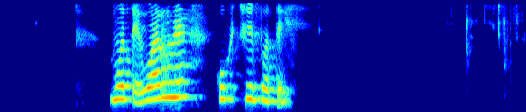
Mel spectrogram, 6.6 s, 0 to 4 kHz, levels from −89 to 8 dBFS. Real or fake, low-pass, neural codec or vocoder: fake; 3.6 kHz; codec, 16 kHz, 2 kbps, FreqCodec, larger model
